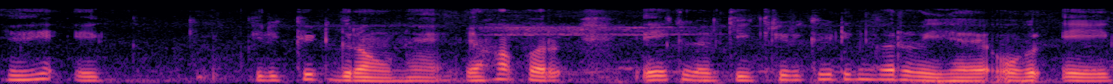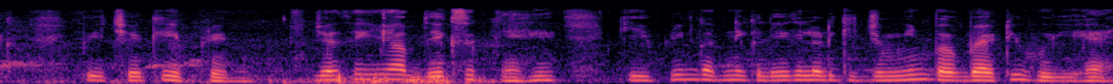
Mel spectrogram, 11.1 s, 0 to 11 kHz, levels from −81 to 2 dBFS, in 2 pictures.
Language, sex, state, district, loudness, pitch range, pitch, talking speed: Hindi, male, Uttar Pradesh, Muzaffarnagar, -27 LUFS, 145-175 Hz, 160 Hz, 185 wpm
